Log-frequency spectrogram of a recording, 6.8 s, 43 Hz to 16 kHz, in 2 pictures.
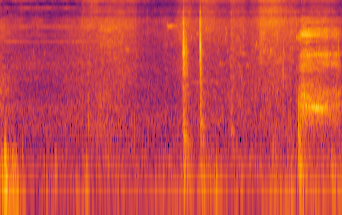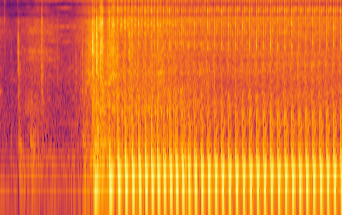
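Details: Single-cylinder ZSF motorcycle converted to Yamaha YBR EFI, after error code 12 (crank sensor) fix, MOT passed: handling noises, then fires up into a steady, even thump of three or four beats a second; running cleanly.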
